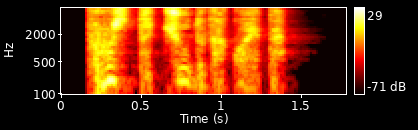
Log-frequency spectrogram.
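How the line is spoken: Whispered. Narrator (Russian): прошептал он

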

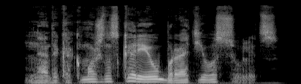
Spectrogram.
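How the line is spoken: Muttering. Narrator (Russian): пробормотал он

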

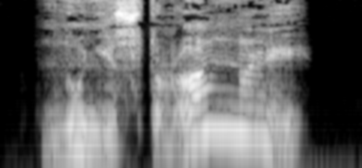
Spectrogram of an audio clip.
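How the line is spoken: Exclaiming. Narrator (Russian): воскликнул он

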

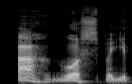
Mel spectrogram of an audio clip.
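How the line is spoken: Groaning. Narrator (Russian): простонал он

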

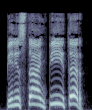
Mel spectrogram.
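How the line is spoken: Yelling. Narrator (Russian): завопил Андерсон

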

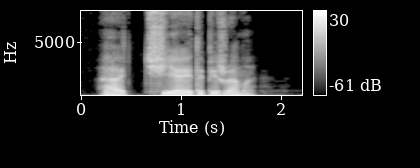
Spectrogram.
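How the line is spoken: Sleepy voice. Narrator (Russian): сонным голосом спросила

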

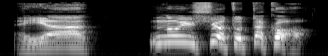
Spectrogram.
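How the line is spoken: Grumbled. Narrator (Ukrainian): буркнув Гаррі

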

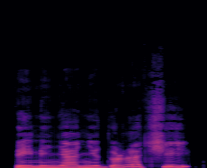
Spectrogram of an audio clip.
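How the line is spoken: Shrieking. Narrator (Russian): завизжал он

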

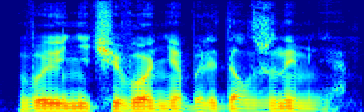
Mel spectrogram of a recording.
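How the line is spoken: Grumbled. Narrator (Russian): проворчал он

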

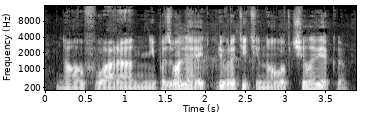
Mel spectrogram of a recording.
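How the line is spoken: Mutter. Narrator (Russian): пробормотал я

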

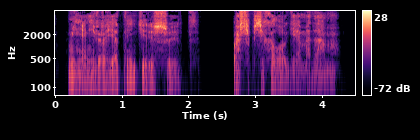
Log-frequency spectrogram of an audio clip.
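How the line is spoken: Quietly spoken. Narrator (Russian): тихо произнес он

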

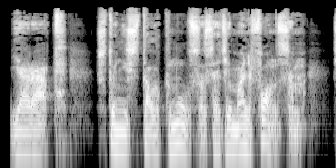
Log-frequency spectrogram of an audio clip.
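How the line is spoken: Angry remark. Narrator (Russian): сердито заметил он

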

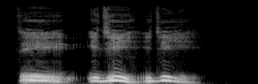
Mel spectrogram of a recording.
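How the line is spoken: Weak, frightened voice. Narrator (Russian): Кажется, устрашился такой прозорливости, слабым голосом сказал

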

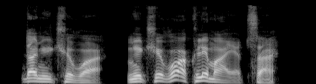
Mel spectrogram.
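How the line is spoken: Deep bass voice. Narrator (Russian): пробасил Торин

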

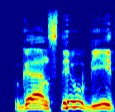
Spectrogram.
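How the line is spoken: Laughing. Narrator (Russian): рассмеялся наставник

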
